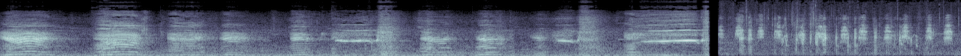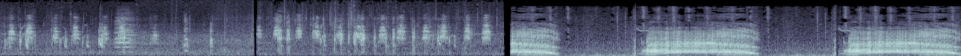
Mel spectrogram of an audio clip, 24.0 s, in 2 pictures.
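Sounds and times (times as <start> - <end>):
ducks quacking: 9.0 - 18.3.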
